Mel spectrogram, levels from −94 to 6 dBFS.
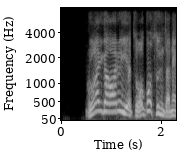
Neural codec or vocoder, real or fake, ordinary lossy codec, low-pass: codec, 16 kHz, 2 kbps, FreqCodec, smaller model; fake; Opus, 24 kbps; 7.2 kHz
